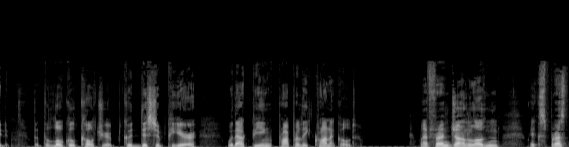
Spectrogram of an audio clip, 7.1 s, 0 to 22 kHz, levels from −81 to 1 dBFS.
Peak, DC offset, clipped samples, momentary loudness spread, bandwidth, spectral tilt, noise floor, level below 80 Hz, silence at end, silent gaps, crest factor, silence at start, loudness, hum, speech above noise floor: -4 dBFS; under 0.1%; under 0.1%; 17 LU; 13 kHz; -5 dB/octave; -53 dBFS; -50 dBFS; 0.05 s; none; 22 dB; 0 s; -25 LUFS; none; 27 dB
